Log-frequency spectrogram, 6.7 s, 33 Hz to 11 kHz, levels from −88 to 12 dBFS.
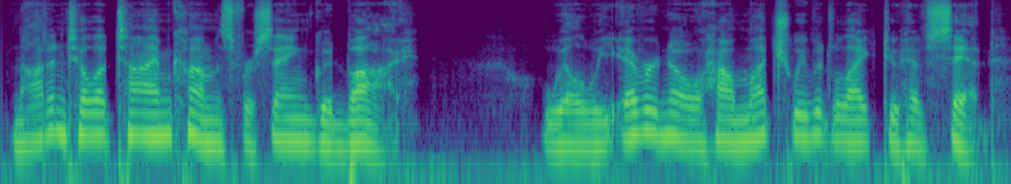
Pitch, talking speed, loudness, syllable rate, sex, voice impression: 130 Hz, 185 wpm, -17 LUFS, 4.3 syllables/s, male, masculine, middle-aged, tensed, powerful, hard, muffled, raspy, mature, slightly friendly, wild, lively, strict, intense, slightly sharp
